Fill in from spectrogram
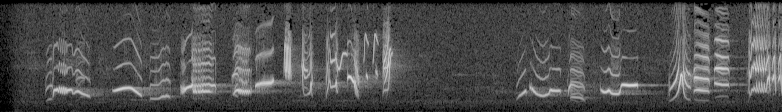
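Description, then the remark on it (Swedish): Common blackbird song, rich fluting phrases with whistled, warbling notes delivered in two bursts separated by a brief pause, clear with no talking. “Det var ju då, som jag precis sa, koltrasten.”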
